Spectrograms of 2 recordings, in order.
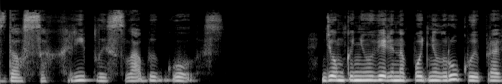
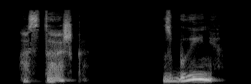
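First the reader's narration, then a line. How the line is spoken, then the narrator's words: Hoarse wheeze. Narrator (Russian): прохрипел Демка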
